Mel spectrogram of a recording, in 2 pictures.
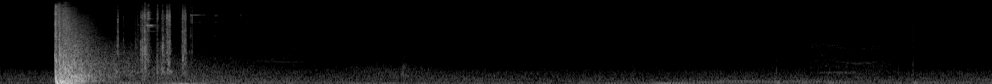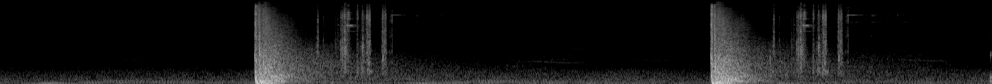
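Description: Gunfire from STALKER GAMMA, sharp loud bursts of several rapid shots at the start and twice more near the end, separated by long stretches of low ambient rumble with no voices.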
